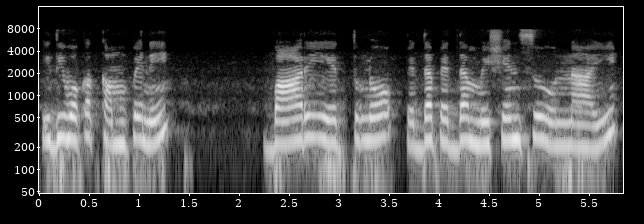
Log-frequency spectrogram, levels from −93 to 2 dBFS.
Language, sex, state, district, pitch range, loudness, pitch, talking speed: Telugu, female, Telangana, Mahabubabad, 225-260 Hz, -15 LUFS, 245 Hz, 80 wpm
